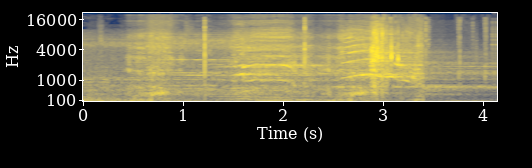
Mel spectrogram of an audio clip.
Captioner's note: Marie screams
